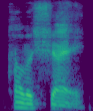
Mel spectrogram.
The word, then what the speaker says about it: Palaszczuk: It's pronounced. Don't worry, Palaszczuk.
